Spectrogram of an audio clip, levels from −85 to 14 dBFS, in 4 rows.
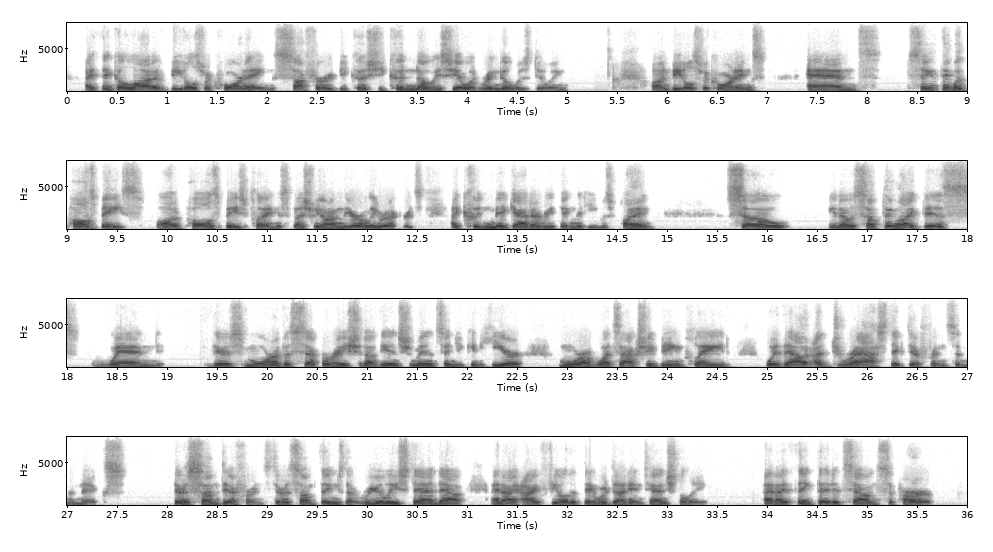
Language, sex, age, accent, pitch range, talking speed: English, male, 40-59, American, 140-160 Hz, 175 wpm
